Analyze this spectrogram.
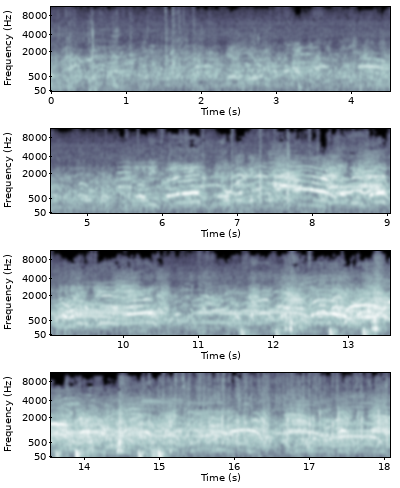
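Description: A crowd of spectators shouts and cheers outdoors, growing louder as a play unfolds.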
